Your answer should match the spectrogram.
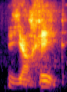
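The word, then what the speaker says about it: יָחִיד: Unaccented syllable, and it is open. So the rule is? Mm-hmm. Unaccented open would be a long vowel. Yes. Mm-hmm. So it would be yahid.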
